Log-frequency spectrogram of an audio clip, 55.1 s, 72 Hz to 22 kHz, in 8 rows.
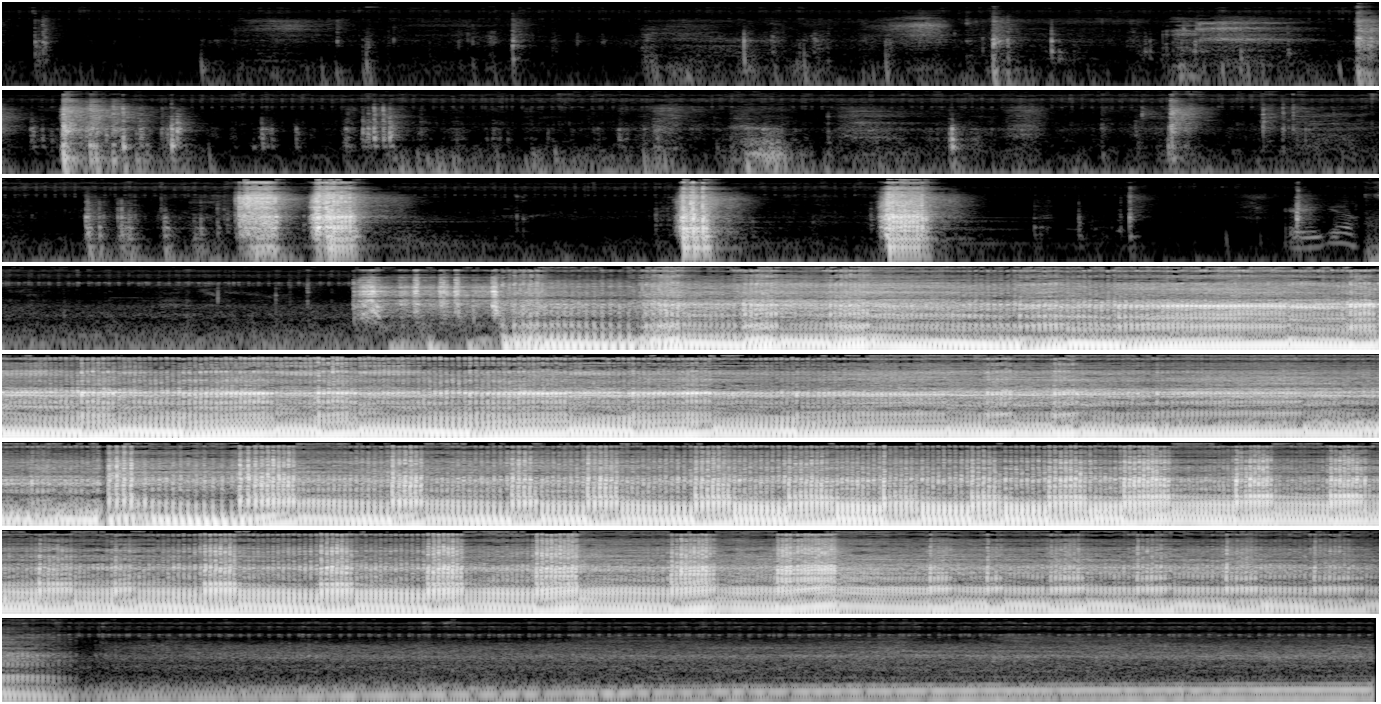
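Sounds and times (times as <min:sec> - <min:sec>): motorcycle engine revving: 0:22.4 - 0:55.0.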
